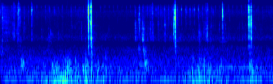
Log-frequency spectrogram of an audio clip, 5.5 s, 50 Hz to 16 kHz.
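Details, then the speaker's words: Kayak fish finder (Gen 3/Gen 4 head unit): sharp irregular ticks and crackles from arcing at the blackened center pin of the transducer plug, recurring fault causing interference and wrong temperature readings; pressing the cord can clear it. "you can hear the arcing or at least a ticking coming off that center pin into the head unit and if"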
